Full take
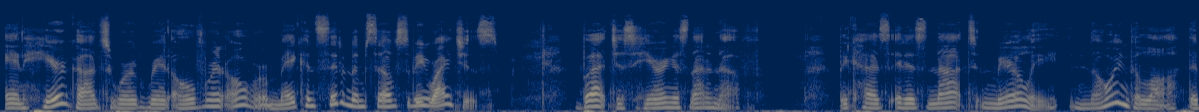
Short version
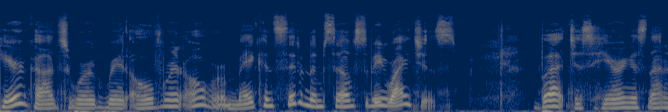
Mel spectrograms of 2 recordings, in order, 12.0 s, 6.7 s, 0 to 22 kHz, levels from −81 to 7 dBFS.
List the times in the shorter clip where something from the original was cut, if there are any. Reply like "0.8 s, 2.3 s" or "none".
none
